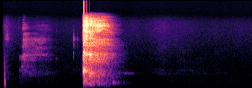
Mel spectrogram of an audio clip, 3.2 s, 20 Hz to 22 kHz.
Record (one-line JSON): {"cough_length": "3.2 s", "cough_amplitude": 32767, "cough_signal_mean_std_ratio": 0.23, "survey_phase": "beta (2021-08-13 to 2022-03-07)", "age": "65+", "gender": "Female", "wearing_mask": "No", "symptom_none": true, "smoker_status": "Never smoked", "respiratory_condition_asthma": false, "respiratory_condition_other": false, "recruitment_source": "REACT", "submission_delay": "1 day", "covid_test_result": "Negative", "covid_test_method": "RT-qPCR"}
